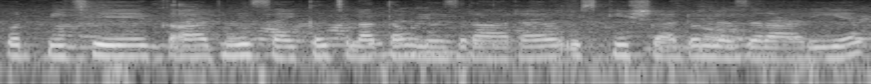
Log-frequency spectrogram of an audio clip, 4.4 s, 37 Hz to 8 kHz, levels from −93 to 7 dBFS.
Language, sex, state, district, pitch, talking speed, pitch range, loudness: Hindi, female, Punjab, Kapurthala, 215 Hz, 235 wpm, 205-225 Hz, -15 LUFS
